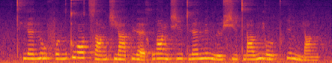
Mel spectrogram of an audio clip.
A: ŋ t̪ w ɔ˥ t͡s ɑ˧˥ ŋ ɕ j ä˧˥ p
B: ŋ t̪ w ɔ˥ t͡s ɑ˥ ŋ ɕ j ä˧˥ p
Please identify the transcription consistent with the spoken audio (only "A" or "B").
A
